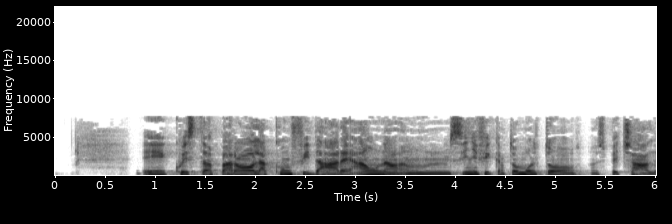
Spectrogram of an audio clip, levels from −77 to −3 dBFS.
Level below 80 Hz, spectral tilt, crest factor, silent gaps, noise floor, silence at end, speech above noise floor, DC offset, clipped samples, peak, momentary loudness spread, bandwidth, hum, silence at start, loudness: -56 dBFS; -4 dB/octave; 14 dB; none; -37 dBFS; 0 s; 23 dB; under 0.1%; under 0.1%; -2 dBFS; 15 LU; 8 kHz; none; 0.2 s; -14 LUFS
